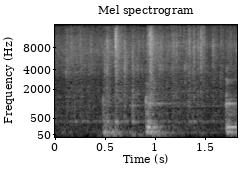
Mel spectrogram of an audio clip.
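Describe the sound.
Onions sizzle as they fry in a pan, a steady hiss broken by a few louder scraping bursts from stirring.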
